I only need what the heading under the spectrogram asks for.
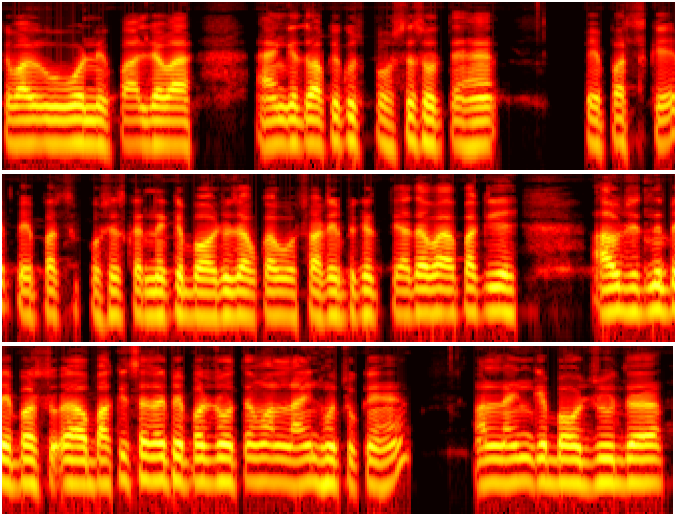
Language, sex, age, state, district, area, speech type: Hindi, male, 45-60, Uttar Pradesh, Bhadohi, urban, spontaneous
